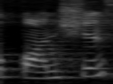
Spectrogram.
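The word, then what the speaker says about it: conscience: the sake of friendship कौन और साइंस से मिलके ये वर्ड बना है लेकिन इसको कॉन्शियस प्रोनाउंस करेंगे आप कॉन्शियस मतलब होता है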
